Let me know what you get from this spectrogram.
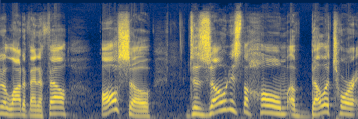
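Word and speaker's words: DAZN: Netflix because the selection is better 2019 Americans used VPN to hack into Canadian to zone because of NFL yep the zone and to zone and that's how it's I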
